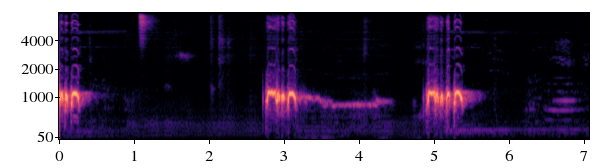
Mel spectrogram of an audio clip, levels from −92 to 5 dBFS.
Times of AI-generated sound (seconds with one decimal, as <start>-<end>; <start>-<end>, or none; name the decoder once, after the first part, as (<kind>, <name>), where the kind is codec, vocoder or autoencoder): 0.9-5.2 (autoencoder, DAC-VAE)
